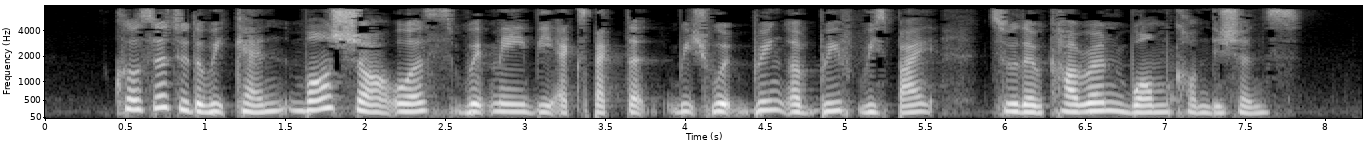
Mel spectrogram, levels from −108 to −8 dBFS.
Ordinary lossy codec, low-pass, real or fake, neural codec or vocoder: MP3, 32 kbps; 7.2 kHz; real; none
